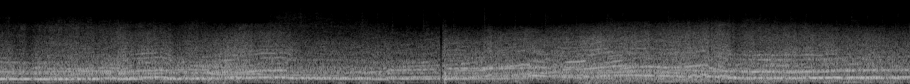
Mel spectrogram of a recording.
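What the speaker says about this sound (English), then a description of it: "Dale Earnhardt is driving a 1995 McLaren F1LM and is currently in 4th place" A 1995 McLaren F1 LM race car in a racing video game, engine droning loudly and steadily with rising and falling revs as it races, other cars faintly audible alongside.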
